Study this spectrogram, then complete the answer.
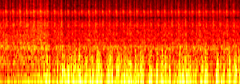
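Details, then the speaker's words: Mitsubishi Pajero Sport Exceed diesel after starting: coarse, uneven rattle over the injector sound, loudest at the front of the engine; front engine noise, source unconfirmed. "Seluruhnya begitu yang bikin agak kurang enak ya itu suara bagian depan sini"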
